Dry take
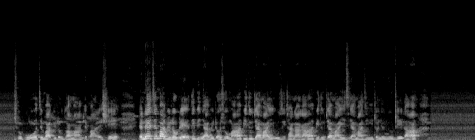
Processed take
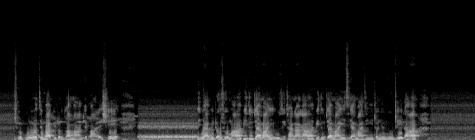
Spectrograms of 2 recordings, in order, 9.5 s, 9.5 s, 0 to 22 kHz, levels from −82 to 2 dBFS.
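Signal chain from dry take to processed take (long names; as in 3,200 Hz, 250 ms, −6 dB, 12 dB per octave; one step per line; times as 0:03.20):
frozen spectrum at 0:02.79, 1.16 s
saturating transformer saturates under 1,000 Hz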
